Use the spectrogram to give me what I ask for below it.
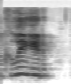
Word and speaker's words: Khalid: So Khalid. – Someone corrected me. – Thank you. – It's Khalid. – Thank you. Okay, yeah. Now I know for sure. So Khalid just has a very effortless voice.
